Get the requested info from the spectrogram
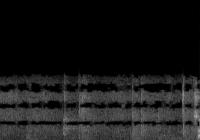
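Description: Handling noise of a handheld camera being swung around: low rustling with a few light knocks.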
